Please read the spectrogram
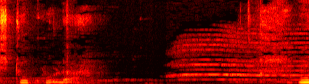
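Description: A woman's voice briefly at the start, then a single long, high-pitched cry about a second in, lasting about a second and fainter than her speech.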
